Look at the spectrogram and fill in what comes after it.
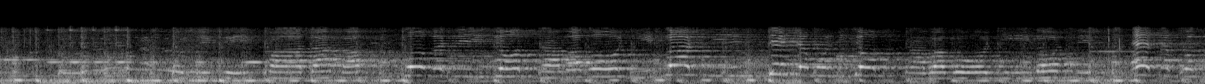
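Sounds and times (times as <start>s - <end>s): backing track with steady beat: 0.0s - 12.0s
girl singing into microphone: 1.4s - 12.0s.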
